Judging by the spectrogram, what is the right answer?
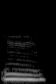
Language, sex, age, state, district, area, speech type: Nepali, female, 18-30, West Bengal, Kalimpong, rural, conversation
